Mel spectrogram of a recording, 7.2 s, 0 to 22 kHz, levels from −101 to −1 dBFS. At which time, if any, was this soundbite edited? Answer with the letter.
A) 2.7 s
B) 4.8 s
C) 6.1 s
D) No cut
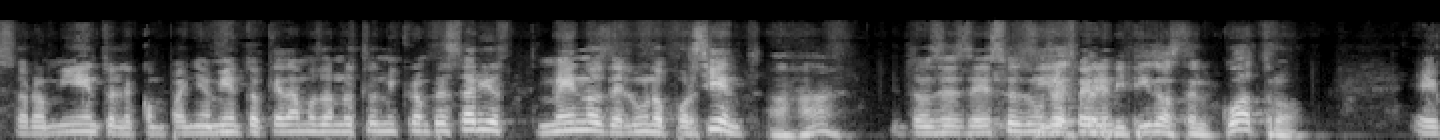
A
